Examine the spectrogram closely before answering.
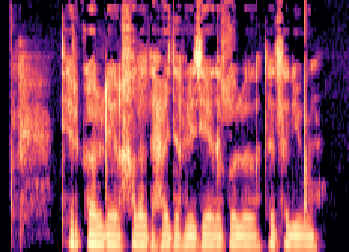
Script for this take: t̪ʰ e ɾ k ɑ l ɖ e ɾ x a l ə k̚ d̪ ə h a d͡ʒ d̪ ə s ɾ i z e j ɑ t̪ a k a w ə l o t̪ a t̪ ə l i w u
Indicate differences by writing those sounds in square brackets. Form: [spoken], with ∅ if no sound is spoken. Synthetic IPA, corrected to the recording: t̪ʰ e ɾ k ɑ l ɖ e ɾ x a l ə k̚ d̪ ə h a d͡ʒ d̪ ə [f] ɾ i z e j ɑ [d̪] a k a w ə l o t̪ a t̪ ə l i w u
